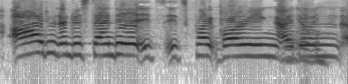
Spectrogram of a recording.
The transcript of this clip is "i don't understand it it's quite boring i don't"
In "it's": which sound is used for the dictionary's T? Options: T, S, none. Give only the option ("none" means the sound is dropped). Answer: T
